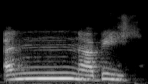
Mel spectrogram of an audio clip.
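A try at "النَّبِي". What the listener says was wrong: Not B, because then it would become a letter of prolongation. We're not prolonging it, we're just making sure that we have the emphasis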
